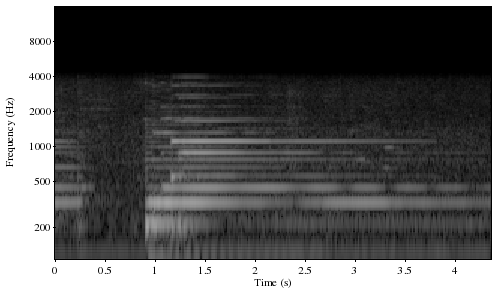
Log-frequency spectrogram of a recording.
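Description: Acoustic guitar played fingerstyle. The last notes die away, then a chord is struck about a second in and left to ring, slowly fading.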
